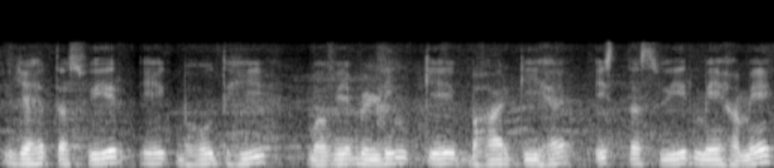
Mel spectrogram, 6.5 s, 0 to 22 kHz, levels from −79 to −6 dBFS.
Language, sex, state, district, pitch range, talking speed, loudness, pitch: Hindi, male, Chandigarh, Chandigarh, 115-125 Hz, 140 wpm, -17 LUFS, 120 Hz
